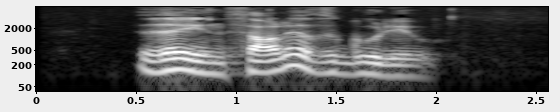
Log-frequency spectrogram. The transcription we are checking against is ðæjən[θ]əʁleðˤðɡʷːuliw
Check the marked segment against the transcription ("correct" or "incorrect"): correct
